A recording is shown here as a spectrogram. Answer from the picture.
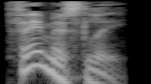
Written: famously

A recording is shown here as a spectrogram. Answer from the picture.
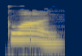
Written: gwaun

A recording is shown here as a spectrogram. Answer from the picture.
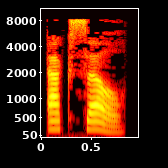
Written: axelle

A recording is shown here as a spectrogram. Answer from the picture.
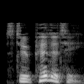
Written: stupidity

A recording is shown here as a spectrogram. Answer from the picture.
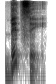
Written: bitsy

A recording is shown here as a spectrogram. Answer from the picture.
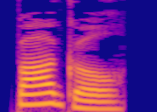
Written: baghel

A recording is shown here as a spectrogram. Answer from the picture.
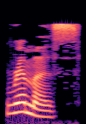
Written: rimaz

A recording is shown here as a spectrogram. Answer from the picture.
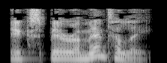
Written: experimentally

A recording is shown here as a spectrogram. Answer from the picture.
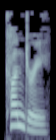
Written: cundrie

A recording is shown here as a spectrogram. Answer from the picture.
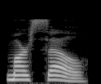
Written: marcelle

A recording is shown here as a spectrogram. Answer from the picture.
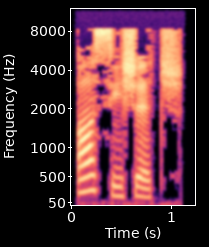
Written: ossetic

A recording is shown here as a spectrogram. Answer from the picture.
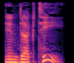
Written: inductee

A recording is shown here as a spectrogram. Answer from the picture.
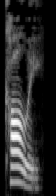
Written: colly

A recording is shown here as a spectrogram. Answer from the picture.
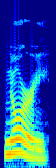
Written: Nori

